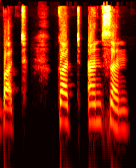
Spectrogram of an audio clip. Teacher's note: the vowel U moved from a rounded sound to an unrounded central sound. This happened because English speakers preferred relaxed mouth positions. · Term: unrounding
